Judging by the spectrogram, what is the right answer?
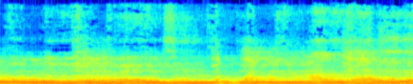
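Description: Live rock band playing through a concert PA: electric guitar and bass over drums, with long held chords.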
